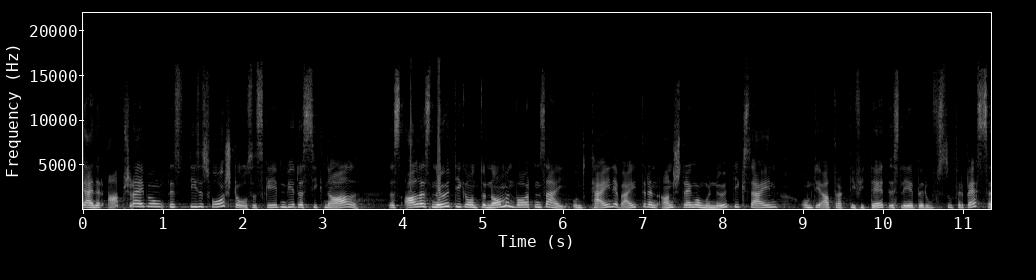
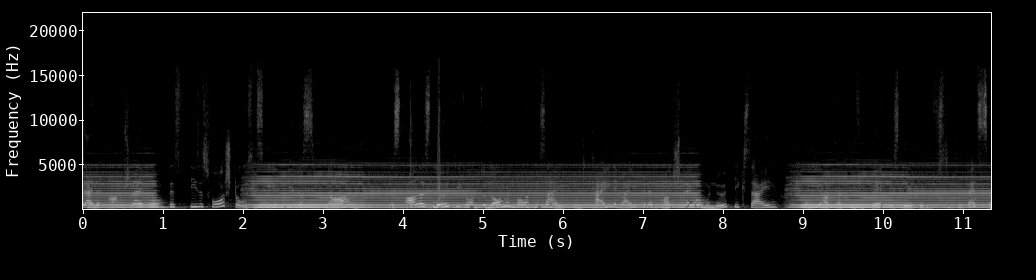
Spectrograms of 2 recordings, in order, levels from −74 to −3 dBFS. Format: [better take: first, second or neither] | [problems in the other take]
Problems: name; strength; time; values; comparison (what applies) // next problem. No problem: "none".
first | background sound (Bowed string instrument); 5 dB above the speech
